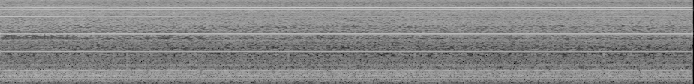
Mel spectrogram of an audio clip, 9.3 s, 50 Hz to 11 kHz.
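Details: GMN spindle, 90k: an even, very high-pitched whine holding one steady pitch with no rattle or roughness; the spindle is spinning cleanly at speed.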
